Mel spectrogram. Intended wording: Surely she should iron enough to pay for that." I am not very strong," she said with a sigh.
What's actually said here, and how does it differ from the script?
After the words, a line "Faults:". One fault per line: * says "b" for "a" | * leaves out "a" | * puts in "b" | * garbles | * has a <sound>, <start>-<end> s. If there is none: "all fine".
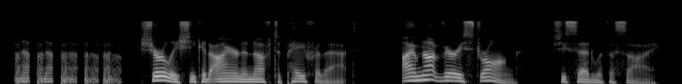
Surely she could iron enough to pay for that." I am not very strong," she said with a sigh.
Faults:
* has a laugh, 0.1-1.2 s
* says "could" for "should"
